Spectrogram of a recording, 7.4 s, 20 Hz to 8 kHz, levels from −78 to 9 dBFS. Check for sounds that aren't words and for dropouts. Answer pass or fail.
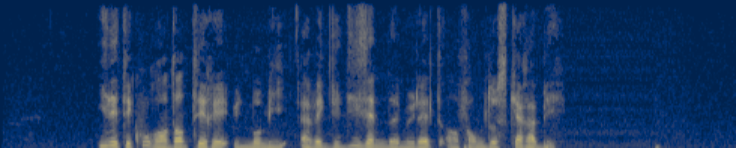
pass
